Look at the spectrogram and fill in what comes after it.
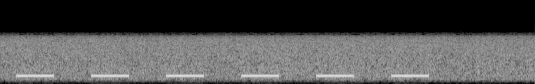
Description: Telephone call progress tone (as in the UK, Australia and similar networks), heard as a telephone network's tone, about 400 Hz, 0.375 s on and 0.375 s off, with phone line noise. Busy tone.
